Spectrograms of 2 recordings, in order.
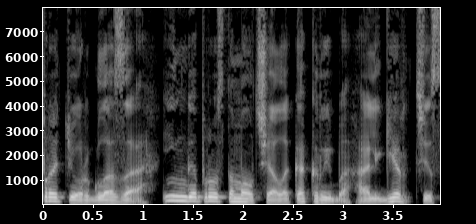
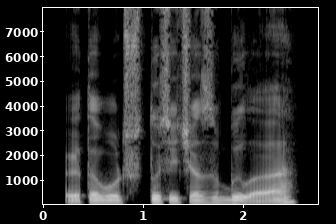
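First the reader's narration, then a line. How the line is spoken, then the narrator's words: Quiet. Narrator (Russian): Тихо промолвил Ол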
